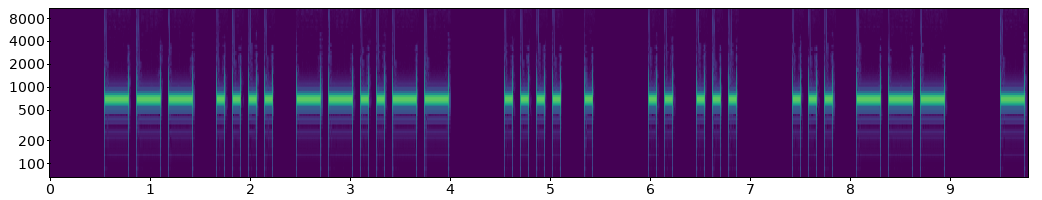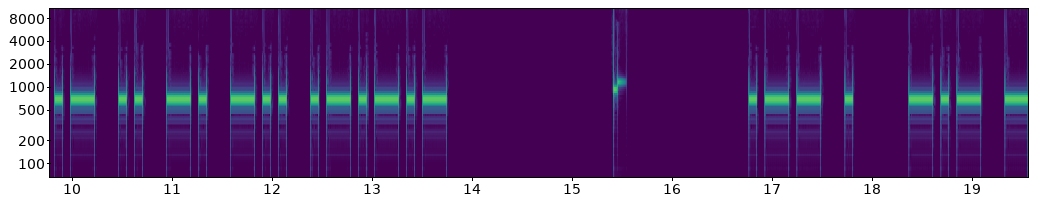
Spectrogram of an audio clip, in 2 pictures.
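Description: Morse code practice sentences from the top 500 words, sent at a moderate 15 words per minute: a steady, mid-pitched beep keyed into short dots and longer dashes, with a brief pause and a faint click before the signal resumes.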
